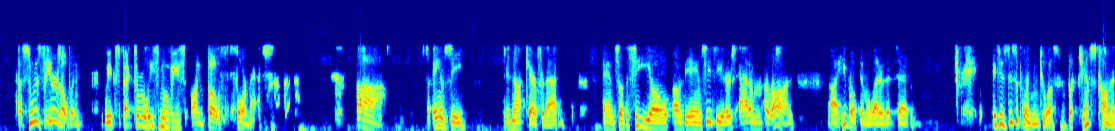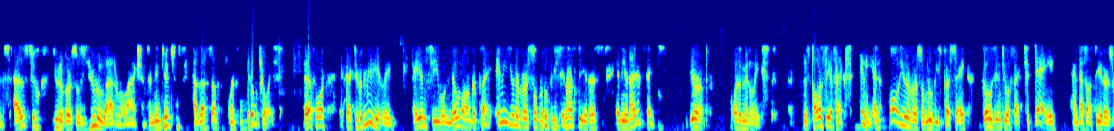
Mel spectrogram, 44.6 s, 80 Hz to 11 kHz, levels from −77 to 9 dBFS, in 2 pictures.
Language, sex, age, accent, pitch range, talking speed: English, male, 50-69, American, 125-190 Hz, 135 wpm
